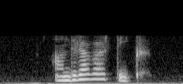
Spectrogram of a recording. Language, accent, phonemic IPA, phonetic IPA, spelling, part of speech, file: Armenian, Eastern Armenian, /ɑndɾɑvɑɾˈtikʰ/, [ɑndɾɑvɑɾtíkʰ], անդրավարտիք, noun, Hy-անդրավարտիք.ogg
- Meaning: 1. drawers, underpants, leggings 2. trousers, pants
